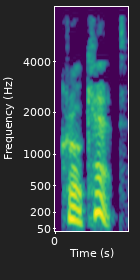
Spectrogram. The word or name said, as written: croquette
